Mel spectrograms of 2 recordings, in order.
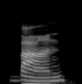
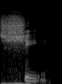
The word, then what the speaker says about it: Banshee: So the word Banshee comes from the Irish B B-E-A-N, mm-hmm. pronounced Ban. – Yeah. – S-I, pronounced She, which translates as Woman of the Fairy Mounds.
